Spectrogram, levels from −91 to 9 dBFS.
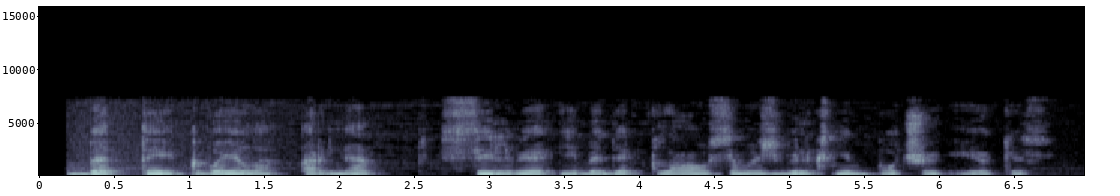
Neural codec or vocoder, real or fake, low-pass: codec, 16 kHz, 16 kbps, FreqCodec, larger model; fake; 7.2 kHz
